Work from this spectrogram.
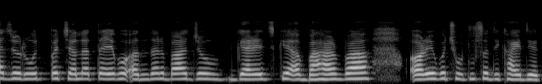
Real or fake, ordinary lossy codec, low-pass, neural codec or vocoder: fake; none; none; codec, 16 kHz, 2 kbps, X-Codec, WavLM features, trained on Multilingual LibriSpeech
